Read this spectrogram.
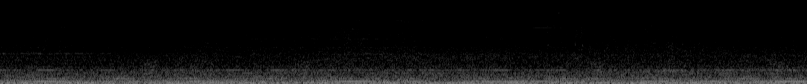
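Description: Triumphant game music plays steadily.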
